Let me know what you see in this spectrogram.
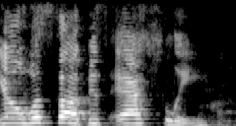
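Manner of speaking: attempted New York accent. Speaker acts out how someone greets Ashley, put-on New York accent. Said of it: "Can I hit a New York accent?".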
